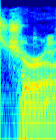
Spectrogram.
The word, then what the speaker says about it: Turo: and was that the professor turo is pronounced as churro at first like churro the Giga chat you'll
